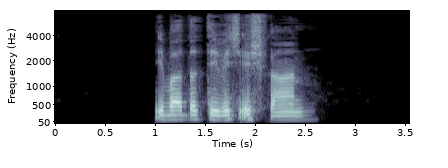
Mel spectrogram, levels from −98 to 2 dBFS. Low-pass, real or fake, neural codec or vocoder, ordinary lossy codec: 7.2 kHz; real; none; AAC, 32 kbps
